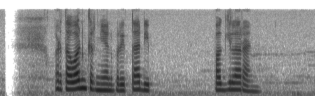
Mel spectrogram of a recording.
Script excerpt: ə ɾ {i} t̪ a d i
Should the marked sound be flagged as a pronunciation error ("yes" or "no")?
no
